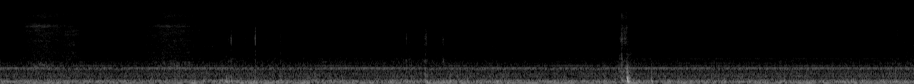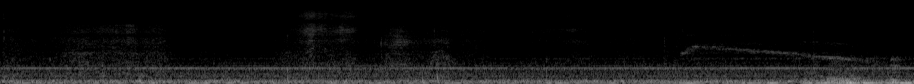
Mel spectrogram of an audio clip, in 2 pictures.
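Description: A train idles with a steady low hum.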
